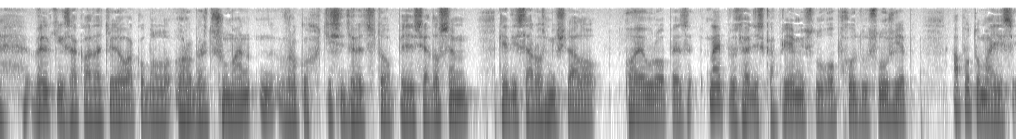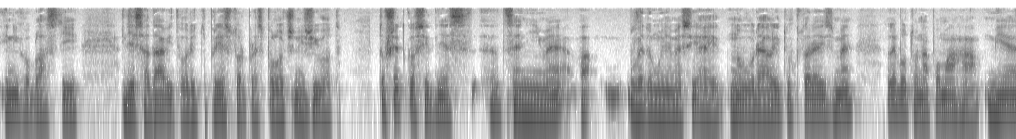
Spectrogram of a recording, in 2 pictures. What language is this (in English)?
Slovak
